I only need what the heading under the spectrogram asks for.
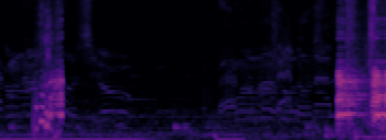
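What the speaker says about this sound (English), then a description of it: "the dog's barking is kind of loud" A dog barks in loud short bursts at the start and end of a documentary scene filmed in Ukraine, while people talk quietly in between.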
